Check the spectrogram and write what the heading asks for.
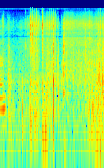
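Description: Dry yucca leaves and desert brush crackling and rustling in short, irregular clicks as they are pushed through and brushed against, with the crunch of steps on gravel.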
